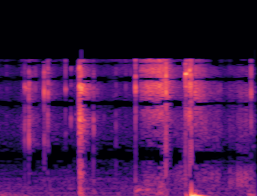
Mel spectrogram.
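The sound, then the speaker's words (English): A soda can being opened: a few sharp metallic clicks and snaps, then a brief rush of bright fizzing hiss, with another crisp pop near the end, the fizzing drink spilling onto a laptop. No one speaks. “Oh, it's fucking fizzing and it got on my laptop.”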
